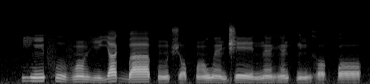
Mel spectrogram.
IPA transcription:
ɣ ĩ˦ f u˦˨ v ɔ̃˧ ɣ i˨ j a˦ ɡ͡b aː˦ p ũ˨˦ ʃ ɔ˨ p ɔ̃˨˦ w ɛ̃˧ d͡ʒ eː˦˨ n ɛ̃˦˨ ɣ ɛ̃˦ k͡p ĩ˨ ɣ ɔ˨ k͡p ɔ˧

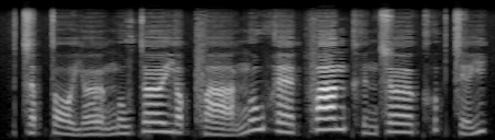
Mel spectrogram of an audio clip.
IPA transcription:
t͡s ɐ˨˥ p̚ t̪ ɔː˨˩ j œː˨˩ ŋ o˨ w t̪ œː˧ j ɐ˨ p̚ f aː˨˩ ŋ o˥ w h ɛː˧ k̚ f aː˥ ŋ kʰ ɪ˨ ŋ s œː˧ kʰ ʊ˥ k̚ t͡s e˨˥ j

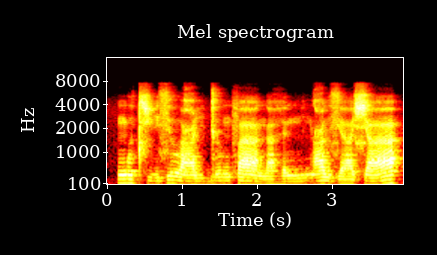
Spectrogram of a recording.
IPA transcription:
ŋʷ ɯ t ɕ iː sʲ ɤː ʕ iː ɡʲ ɤː ŋ f aː ŋ a ɦ ɛ ŋ m i ŋ ʕ ɯ zʲ aː ɕ a

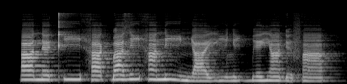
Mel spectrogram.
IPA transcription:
a˦ n ɛ˦ kʼ iː˦ h a˦ ɡ͡b a˦ z i˦ h ã˦ n iː˦˨ ɲ aː˨ j i˨ l i˨ ɡ͡b e˦ j ã˦ ɗ ɪ˨ f ã˦

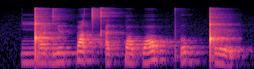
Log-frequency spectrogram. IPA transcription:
ŋ͡ǃ ɐ d l y p ʏ tˤ kʼ ɪ k͡p ɔ p ɔ b pʼ ʊ b ǃ ɪ

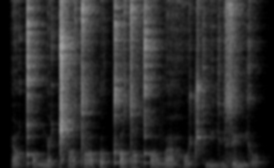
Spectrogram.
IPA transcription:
æ˨ qʼ ɔ˨ ŋ æ˨ ǁ i˨ tˤ æ˦ ʔ ʌ˦ kʼ ʌ˦ dˤ i˦ qʼ a˨ β a˨ ɦ ɔ˨ t͡ʃʼ i˨ j i˦ z e˦ mʲ ɔ˨

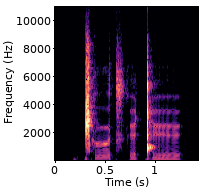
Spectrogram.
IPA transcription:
ǁ ɯ t͡sʼ ɪ ǃ ɪ

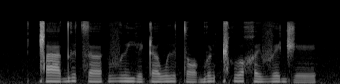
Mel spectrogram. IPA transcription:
ǁ a˧ d̪ ɨ˥ t͡s ɐ˧ | v ɨ˧ j i˩ ʈ ɐ˧ w ɨ˧ t ɔ˩ ɡ u˥ ɳ ǁʰ u˥ χ i˧ v e˥ d͡ʒ e˩

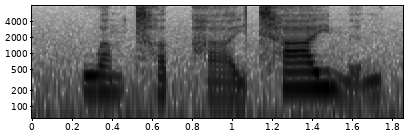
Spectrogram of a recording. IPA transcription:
w ɐ˧ m t͡sʰ ɐ˨˥ k̚ h aː˨ j t͡sʰ aː˥ j m ɪ˨˧ ŋ

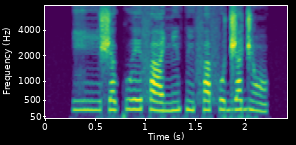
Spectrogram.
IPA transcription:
ɣ iː˨ ʃ a˧ kʷ eː˧ f aː˨ ɲ ĩ˧ p ĩ˨ f a˦ f o˧ d͡ʒ a˦ d͡ʒ ɔ̃˨

